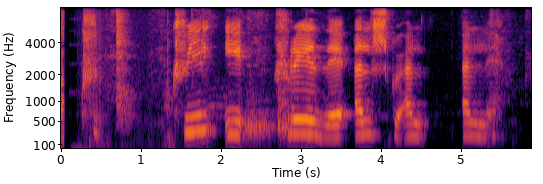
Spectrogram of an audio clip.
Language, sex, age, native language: Icelandic, female, 10, Icelandic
